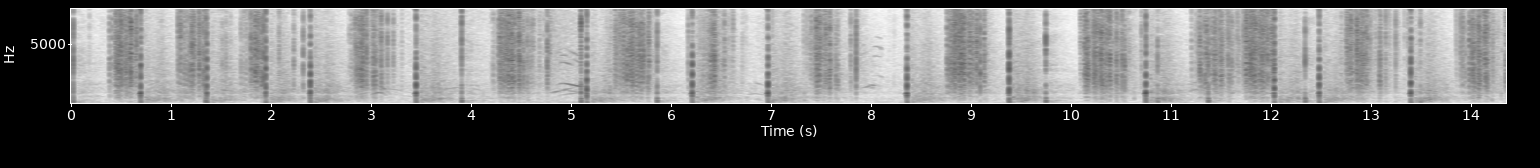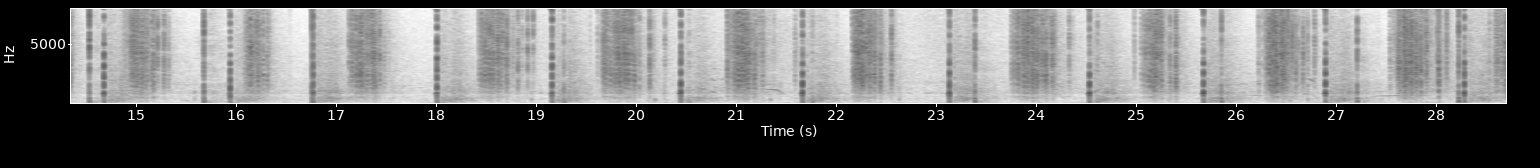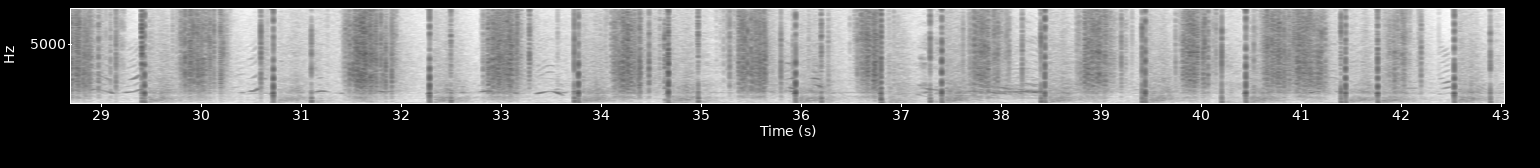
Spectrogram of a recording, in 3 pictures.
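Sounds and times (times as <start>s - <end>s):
fireworks bangs and crackles: 0.0s - 43.0s
low rumble: 0.0s - 43.0s.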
